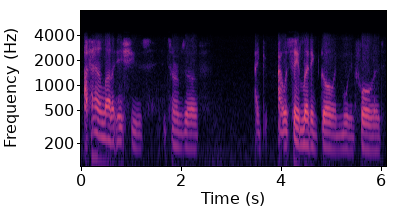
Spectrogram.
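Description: A man in his twenties from New York, calling in to a radio show and talking hesitantly and haltingly. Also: low voice, dry recording. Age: 20s. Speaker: caller. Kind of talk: call-in radio conversation. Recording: tinny phone line.

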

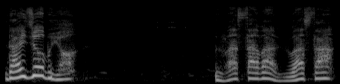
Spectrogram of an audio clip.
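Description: A woman's voice: high-pitched, very animated, very slow, breathy edge, no echo, full character voice. A woman playing a mysterious, frail schoolgirl with a delicate voice in an audio drama. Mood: calm, enigmatic. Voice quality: delicate, fragile voice. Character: mysterious frail pale schoolgirl, calmly reassuring.

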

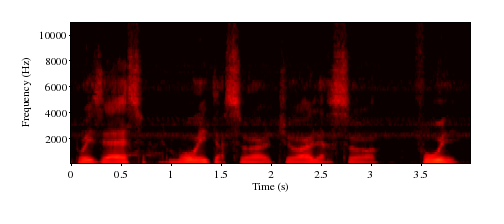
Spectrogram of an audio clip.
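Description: A man's voice: low-pitched, expressive, slow, slight background noise. A man playing a weary, dogged small-town policeman in an audio drama, colloquial and grumbling, with a Brazilian accent. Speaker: voice actor.

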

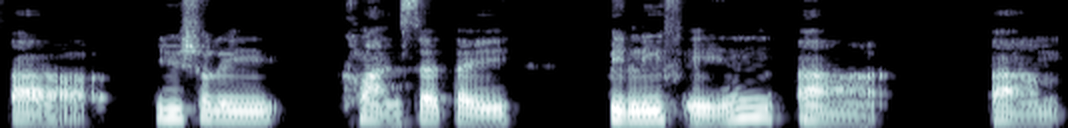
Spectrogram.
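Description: Low-voiced middle-aged woman, reflective. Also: a little mellow, no echo. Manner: measured, reflective, frequent ums and uhs. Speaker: public relations professional, guest. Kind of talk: conversational interview answer.

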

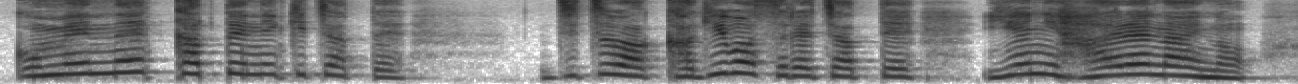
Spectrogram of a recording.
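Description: A woman's voice: very high voice, moderate pace. A woman playing a shy, polite schoolgirl in a radio drama. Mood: shy, apologetic.

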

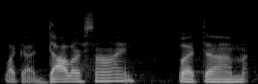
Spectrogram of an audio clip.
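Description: Hoarse, gravelly man hosting a podcast. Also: mid-range voice, takes it slowly, long reverb tail. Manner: animated, voice jumps up when excited. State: hoarse, voice nearly gone. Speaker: podcast host. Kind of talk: casual conversation.

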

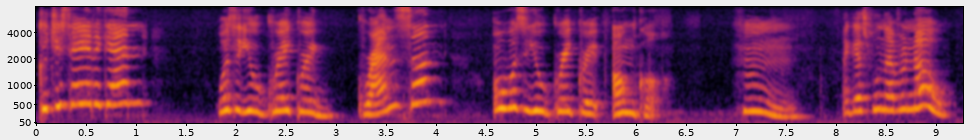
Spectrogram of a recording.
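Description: Girlish woman as high-pitched, cocky fairy-tale hero. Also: very animated, slow pace, full character voice. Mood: smug, mocking. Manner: teasing, boastful. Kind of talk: amateur radio drama acting.

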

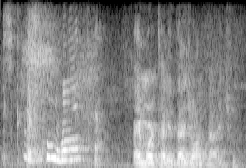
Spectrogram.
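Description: A woman's voice: low-pitched, huge pitch swings, rapid-fire. Joking Brazilian woman, noisy echoey room. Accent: Brazilian Portuguese. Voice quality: joking, blunt, swearing. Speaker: player. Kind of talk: casual tabletop play. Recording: echoey room with clear noise.

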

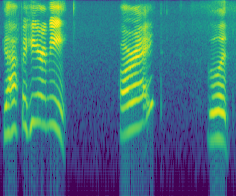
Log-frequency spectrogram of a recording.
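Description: Slow, earnest woman with a Jamaican lilt. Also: high voice. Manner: earnest, emphatic, repeats key phrases; chatty, adds "you know" and "all right". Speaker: faith encouragement speaker. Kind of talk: casual motivational faith talk.

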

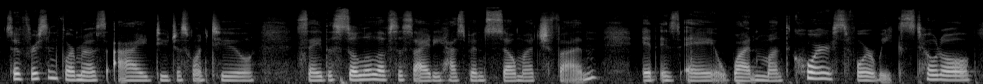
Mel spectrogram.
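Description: A woman's voice: mid-range voice, creaky, darkish tone. A young woman in her twenties hosting a casual solo podcast, chatty and upbeat, talking straight to her listeners while losing her voice. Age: 20s. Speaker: podcast host and life coach.

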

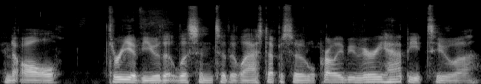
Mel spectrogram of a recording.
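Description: Low-voiced man hosting, with gravelly fry. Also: steady tone, brisk. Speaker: podcast host. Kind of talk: casual podcast chat.

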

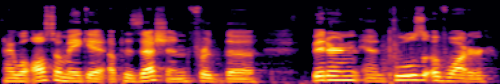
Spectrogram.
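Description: A woman reading scripture aloud at home with family, in a steady, careful way. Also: low voice, measured pace. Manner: steady, careful read-aloud pace with brief self-corrections.

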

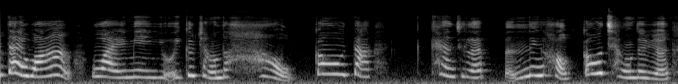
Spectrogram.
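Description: A woman voicing a small, excitable monkey guard in a children's story, calling out loudly and urgently. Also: very high-pitched, pitched above the performer's own voice.

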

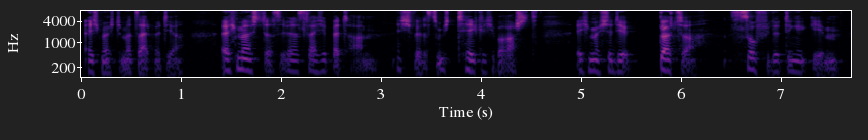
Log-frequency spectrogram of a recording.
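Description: Give me a woman playing an earnest, stammering young male wizard with a deep, gravelly voice, read as an audiobook. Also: fairly even intonation, normal speed, exaggerated voice. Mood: tender. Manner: stammering, earnest, self-mocking.

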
